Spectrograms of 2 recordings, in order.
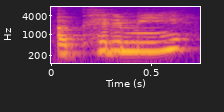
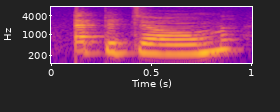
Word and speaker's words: epitome: words to mispronounce um it's epitome not epitome believe me I've made that mistake more than once meme not Mimi halfhazard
